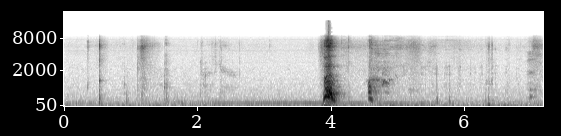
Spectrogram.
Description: My 5 month old grandaughters hiccups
